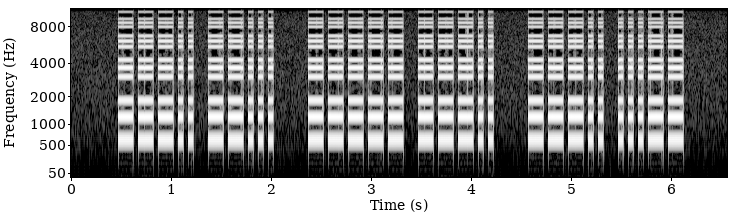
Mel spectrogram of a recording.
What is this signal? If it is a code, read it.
Morse code, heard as electronic beeps, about 24 wpm, 610 Hz. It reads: 87 08 83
